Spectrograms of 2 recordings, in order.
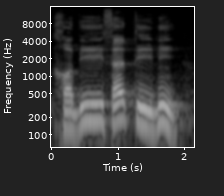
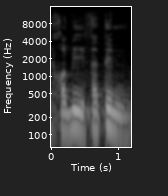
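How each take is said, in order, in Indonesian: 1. Kata itu berakhir dengan n diikuti i. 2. Kata itu berakhir dengan bunyi n mati. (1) "dibariskan nun tersebut dengan baris bawah" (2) "kita bunyi nun mati di hujung"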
